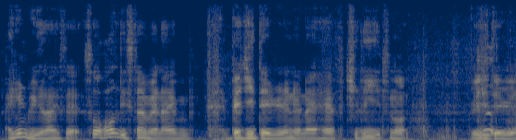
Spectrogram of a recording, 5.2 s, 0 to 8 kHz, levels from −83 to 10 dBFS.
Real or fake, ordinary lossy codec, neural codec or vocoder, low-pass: real; none; none; none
